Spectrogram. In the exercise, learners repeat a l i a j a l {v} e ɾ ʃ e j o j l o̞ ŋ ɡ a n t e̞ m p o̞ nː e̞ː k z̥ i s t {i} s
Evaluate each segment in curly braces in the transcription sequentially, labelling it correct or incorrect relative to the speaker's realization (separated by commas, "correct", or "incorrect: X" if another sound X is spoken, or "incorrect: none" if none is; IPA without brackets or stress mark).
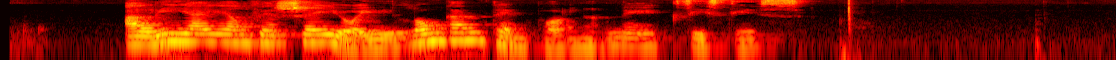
correct, correct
